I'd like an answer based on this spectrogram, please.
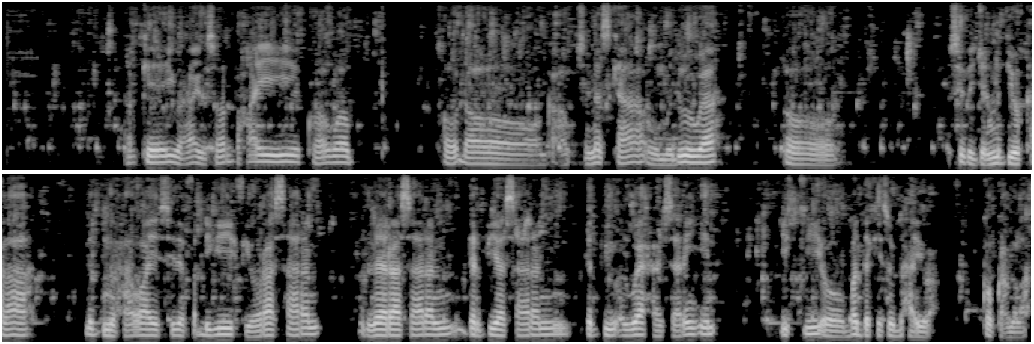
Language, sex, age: Somali, male, 18-24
